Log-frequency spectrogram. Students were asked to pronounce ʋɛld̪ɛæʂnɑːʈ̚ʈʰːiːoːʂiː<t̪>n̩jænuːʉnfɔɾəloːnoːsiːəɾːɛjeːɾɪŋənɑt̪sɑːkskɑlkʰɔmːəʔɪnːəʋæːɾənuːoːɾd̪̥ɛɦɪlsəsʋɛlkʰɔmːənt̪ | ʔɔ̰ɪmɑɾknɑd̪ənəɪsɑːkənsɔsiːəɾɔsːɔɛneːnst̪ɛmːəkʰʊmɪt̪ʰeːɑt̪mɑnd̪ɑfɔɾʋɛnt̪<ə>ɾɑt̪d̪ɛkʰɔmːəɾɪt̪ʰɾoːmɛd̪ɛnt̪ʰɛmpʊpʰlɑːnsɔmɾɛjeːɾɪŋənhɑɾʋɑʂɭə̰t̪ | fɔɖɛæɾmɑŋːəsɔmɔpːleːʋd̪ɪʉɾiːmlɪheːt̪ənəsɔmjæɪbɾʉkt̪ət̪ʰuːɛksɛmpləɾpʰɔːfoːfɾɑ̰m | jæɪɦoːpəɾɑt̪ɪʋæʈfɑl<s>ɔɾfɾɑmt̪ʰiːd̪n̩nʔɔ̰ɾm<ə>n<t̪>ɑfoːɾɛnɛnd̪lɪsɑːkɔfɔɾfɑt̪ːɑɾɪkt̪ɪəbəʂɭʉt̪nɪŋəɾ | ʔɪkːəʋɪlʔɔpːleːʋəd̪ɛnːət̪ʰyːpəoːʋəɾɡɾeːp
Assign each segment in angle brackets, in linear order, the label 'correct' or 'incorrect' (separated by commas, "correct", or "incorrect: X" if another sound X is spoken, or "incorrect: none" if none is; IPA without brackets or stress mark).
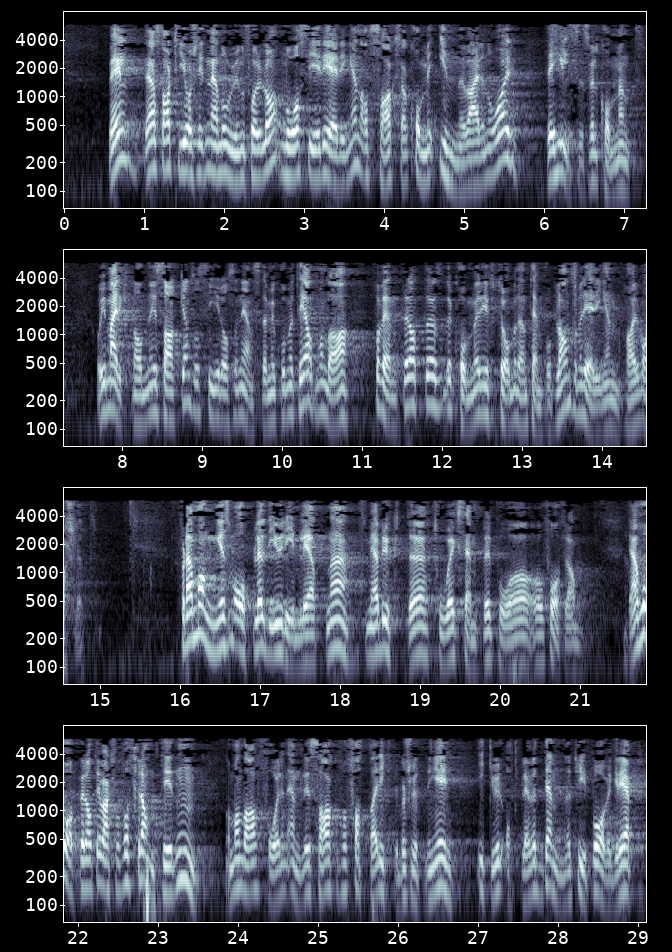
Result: incorrect: d̪, correct, incorrect: f, incorrect: ɑ, incorrect: d̪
